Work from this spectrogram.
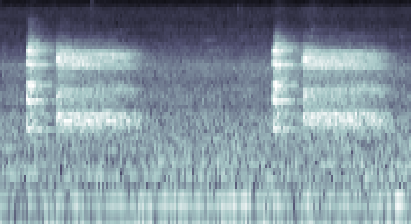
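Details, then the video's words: Two tokay gecko calls about two and a half seconds apart, each a quick sharp note followed by a longer, buzzy, harmonic syllable lasting nearly a second, over a steady low hum. "Tắc ke và tiếng kêu gecko tukay leopard cute"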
